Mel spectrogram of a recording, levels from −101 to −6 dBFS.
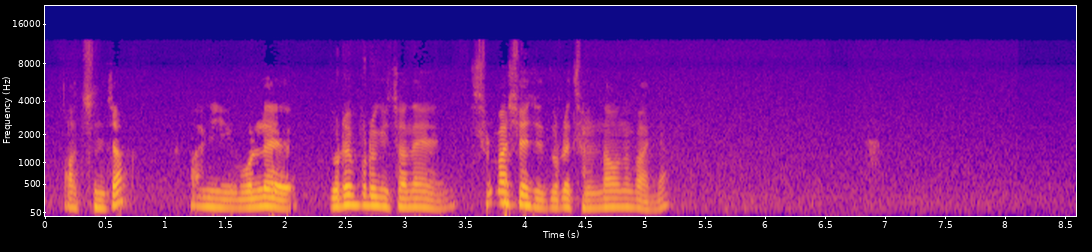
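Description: At 1.05, 2.35 and 3.59 s the speech dips briefly, by roughly 10 to 15 dB. This is speech suppressed in double talk, likely from an echo canceller ducking overlapping sound.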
